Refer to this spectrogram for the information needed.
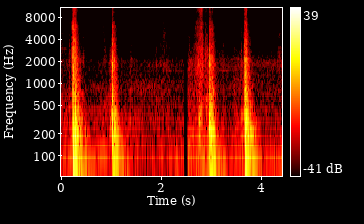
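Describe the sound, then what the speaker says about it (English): Four solid car door shuts on a Rover 25 iXL, each a sharp, close thud with a short decay, spaced about a second apart in two pairs. "Each door is a good shut sound."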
